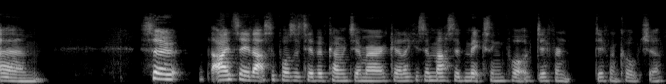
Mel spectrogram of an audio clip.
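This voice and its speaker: With an English accent, a woman speaks at a very fast pace and fairly low pitch with ordinary pitch variation, leaving long, frequent pauses against a quiet background. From England. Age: young. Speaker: student athlete, rugby player. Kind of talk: webinar interview. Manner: casual, chatty.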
